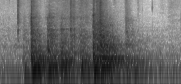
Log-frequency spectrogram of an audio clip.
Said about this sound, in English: His final stop is the fridge. He's looking for some craft beers a coworker gave him in March.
